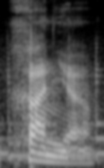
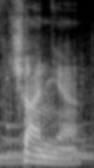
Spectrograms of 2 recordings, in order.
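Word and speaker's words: Chania: western part of cre is called Kana often mispronounced as chanya Kan became our base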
